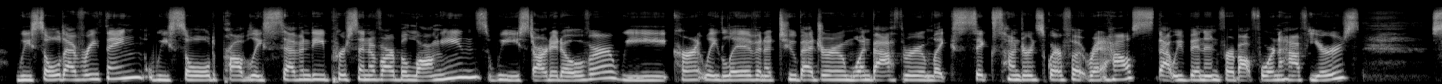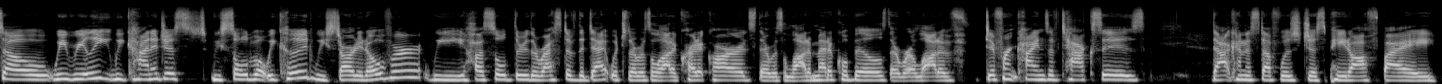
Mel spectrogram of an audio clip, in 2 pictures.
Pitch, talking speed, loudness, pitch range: 210 Hz, 200 wpm, -15 LUFS, 200-225 Hz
